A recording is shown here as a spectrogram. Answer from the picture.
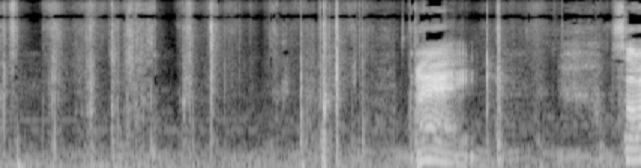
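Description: A deck of oracle cards being shuffled by hand: a quick, uneven run of sharp card clicks and flicks. A short voiced sound breaks in about three seconds in.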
